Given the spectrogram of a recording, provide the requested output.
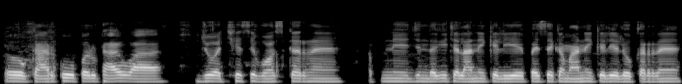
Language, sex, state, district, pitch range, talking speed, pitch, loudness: Hindi, male, Bihar, Samastipur, 135-145 Hz, 245 wpm, 140 Hz, -17 LUFS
